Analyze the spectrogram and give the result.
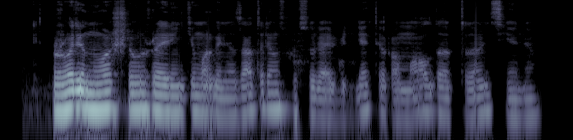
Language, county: Lithuanian, Vilnius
